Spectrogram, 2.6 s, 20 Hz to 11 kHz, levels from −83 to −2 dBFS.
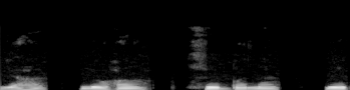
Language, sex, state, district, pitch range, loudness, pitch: Hindi, male, Chhattisgarh, Balrampur, 130-145 Hz, -22 LUFS, 135 Hz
